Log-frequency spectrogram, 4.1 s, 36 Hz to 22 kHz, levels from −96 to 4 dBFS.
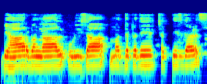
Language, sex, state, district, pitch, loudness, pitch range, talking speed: Chhattisgarhi, male, Chhattisgarh, Korba, 155 Hz, -15 LUFS, 150-160 Hz, 85 wpm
